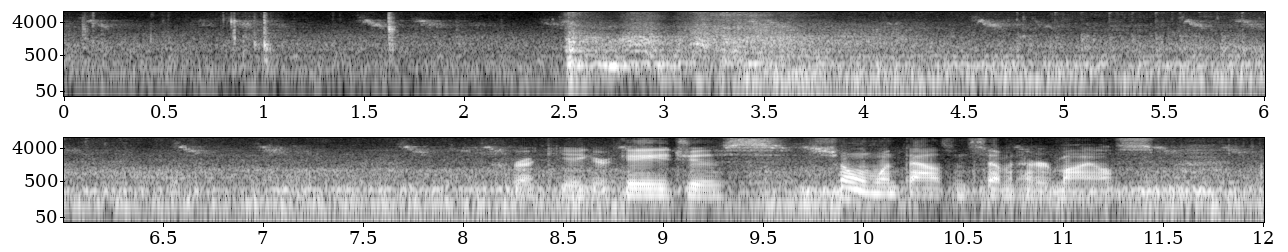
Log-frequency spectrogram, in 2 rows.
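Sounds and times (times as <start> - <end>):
car engine starting and idling: 2.5 - 12.0.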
